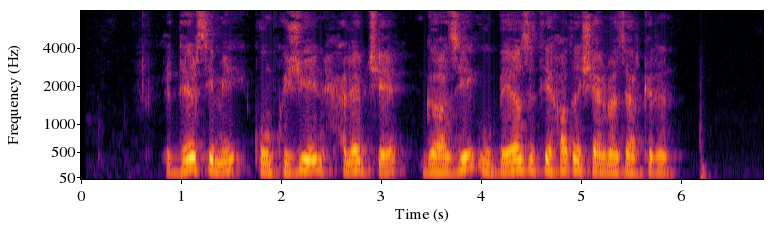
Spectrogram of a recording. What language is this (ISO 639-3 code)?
kur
